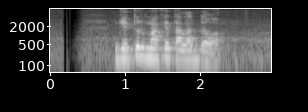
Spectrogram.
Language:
Bangla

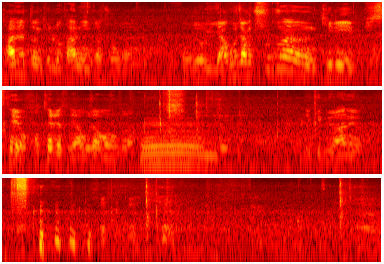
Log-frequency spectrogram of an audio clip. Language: Korean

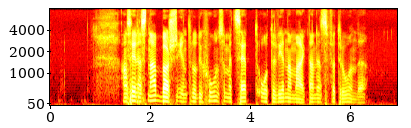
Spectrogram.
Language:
Swedish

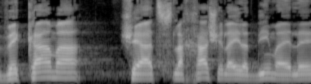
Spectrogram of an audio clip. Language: Hebrew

